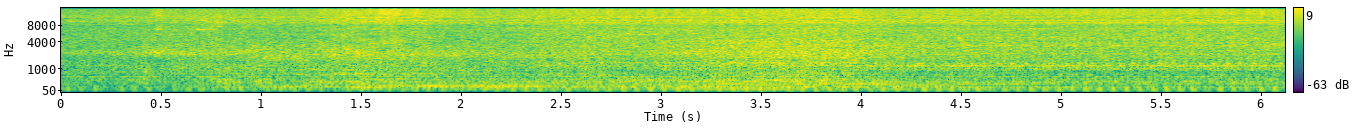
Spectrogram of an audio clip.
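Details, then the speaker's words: Old Honda Beat scooter running rough and smoking, burning oil: idling with a steady rapid tapping, connecting rod knock, loudest just after starting before oil reaches the rod, easing once warmed. "jika berbunyi Sudah agak lama suara itu nggak terlalu kedengeran karena olinya itu sudah masuk ke stang Ya sudah masuk ke dalam stang tapi kalau baru dibunyikan pasti oli itu belum mengalir di sana"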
